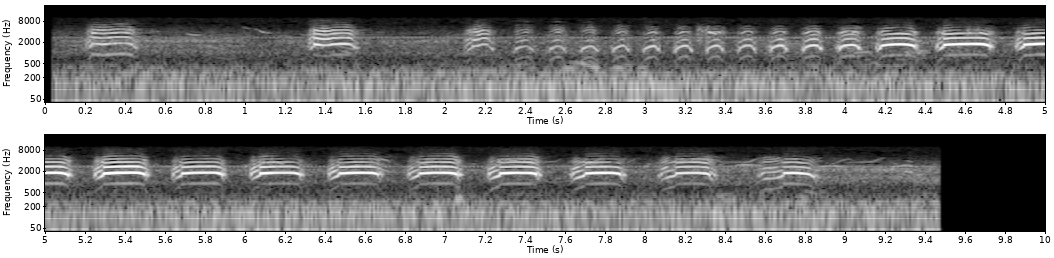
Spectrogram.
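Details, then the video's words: A gull gives a loud laughing series of harsh, arched yelping notes, about two or three per second, building in strength before stopping abruptly. "Seagull Call"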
